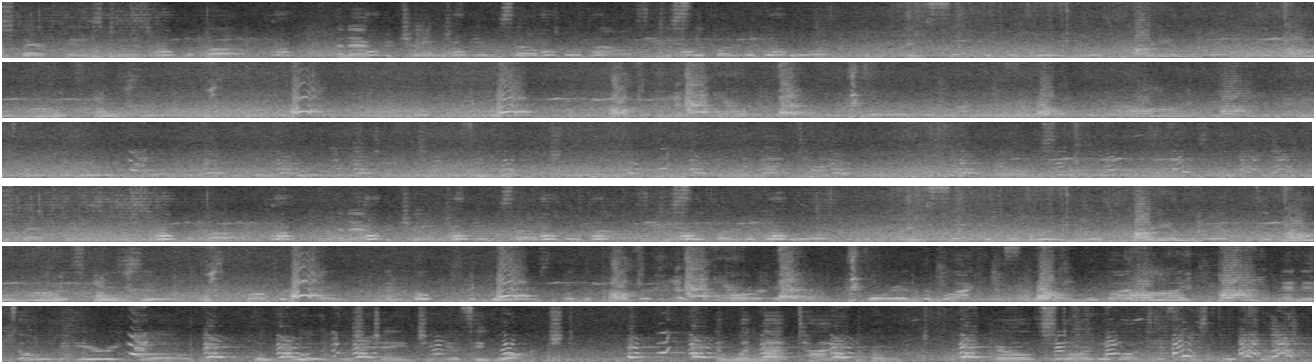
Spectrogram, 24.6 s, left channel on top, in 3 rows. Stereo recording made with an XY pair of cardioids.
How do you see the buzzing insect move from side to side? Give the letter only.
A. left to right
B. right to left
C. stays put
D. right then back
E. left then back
B.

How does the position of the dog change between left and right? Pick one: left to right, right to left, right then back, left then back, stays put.
left then back.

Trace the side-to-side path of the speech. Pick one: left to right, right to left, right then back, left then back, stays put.
left to right.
